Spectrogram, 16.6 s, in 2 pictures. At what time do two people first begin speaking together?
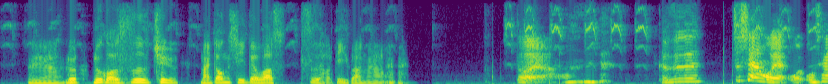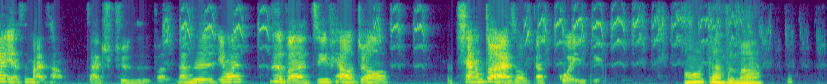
none

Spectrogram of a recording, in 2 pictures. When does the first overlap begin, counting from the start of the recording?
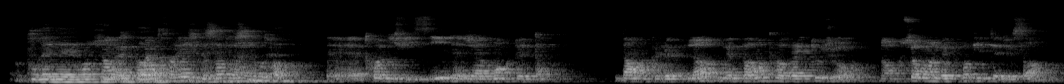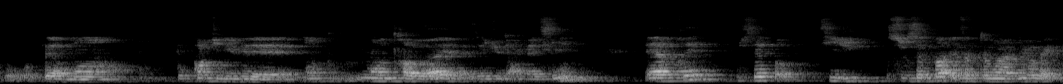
1.0 s

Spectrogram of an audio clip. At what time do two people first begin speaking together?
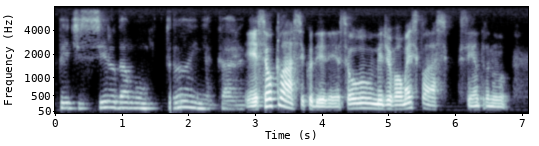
none

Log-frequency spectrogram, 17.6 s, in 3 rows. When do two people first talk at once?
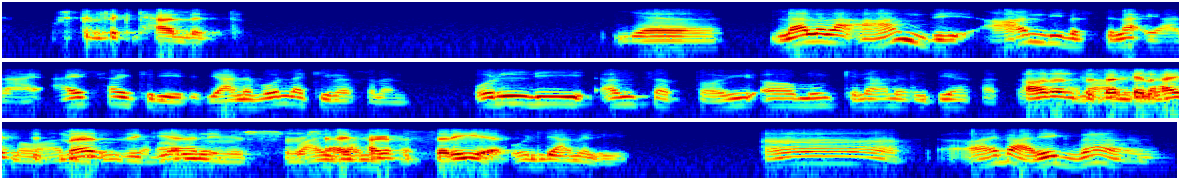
11.0 s

